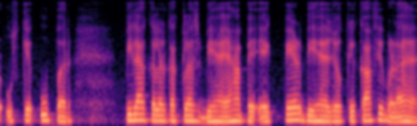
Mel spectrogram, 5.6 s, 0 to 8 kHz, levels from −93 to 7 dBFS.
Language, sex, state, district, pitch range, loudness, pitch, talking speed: Hindi, male, Jharkhand, Palamu, 120-140 Hz, -14 LUFS, 130 Hz, 195 wpm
